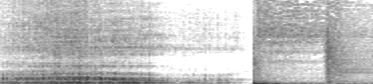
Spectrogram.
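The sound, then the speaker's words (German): A tiger gives a loud, rumbling roar that trails off, followed by two shorter, sharp bursts of roaring. No one speaks. “Den Tiger zum Beispiel.”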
